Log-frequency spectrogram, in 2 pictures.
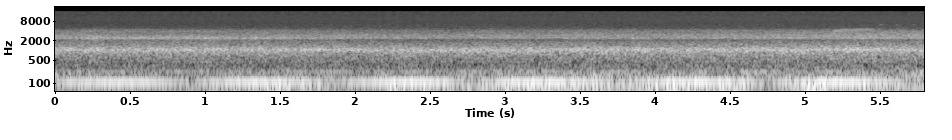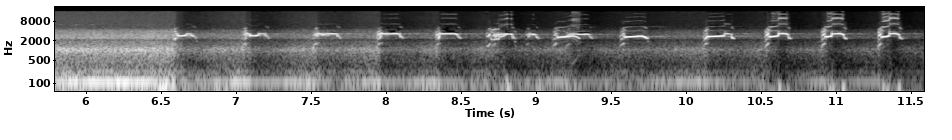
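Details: Bald eagles at the West End nest on a live nature cam, 28 August 2023 around 7 a.m.: steady background hum for six seconds, then a rapid run of thin, high piping notes, sharply rising and falling, about two per second.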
